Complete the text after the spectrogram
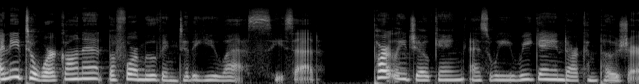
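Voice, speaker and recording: A woman with a normal speaking voice talks at a fairly high pitch and a moderate pace, with ordinary pitch variation. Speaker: podcast narrator. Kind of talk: scripted narration, personal essay storytelling.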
